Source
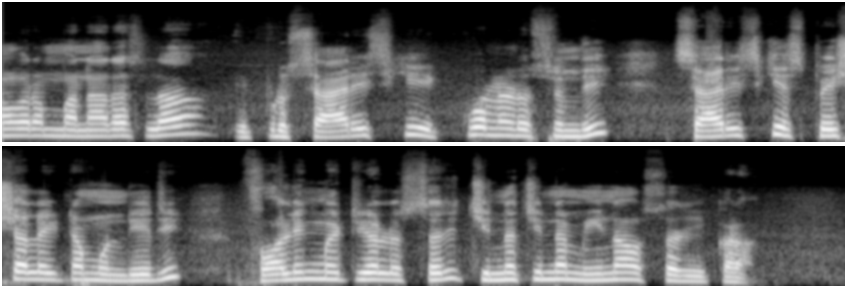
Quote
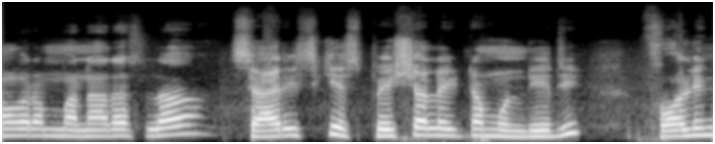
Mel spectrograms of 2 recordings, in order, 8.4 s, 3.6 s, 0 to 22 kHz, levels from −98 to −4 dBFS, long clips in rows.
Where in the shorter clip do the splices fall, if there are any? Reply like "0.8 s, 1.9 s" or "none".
1.1 s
